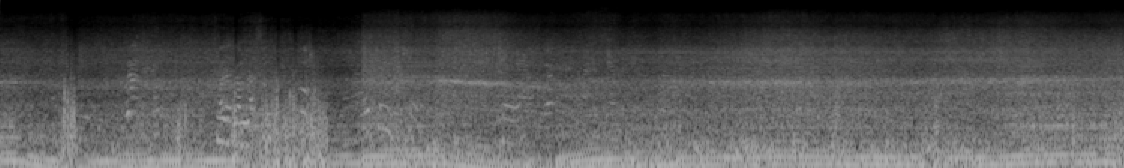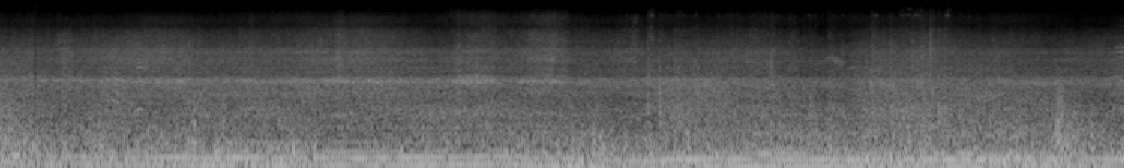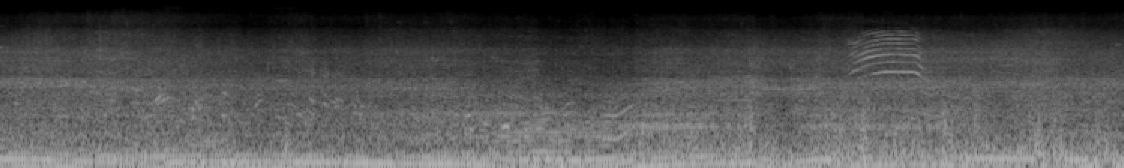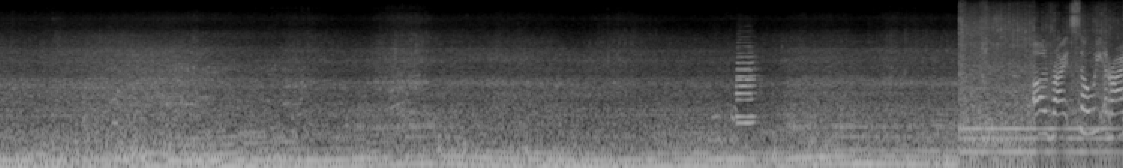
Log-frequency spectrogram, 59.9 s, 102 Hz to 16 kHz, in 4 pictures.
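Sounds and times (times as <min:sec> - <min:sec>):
road noise: 0:00.0 - 0:59.9
motorbike engine running: 0:43.8 - 0:59.9.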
